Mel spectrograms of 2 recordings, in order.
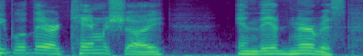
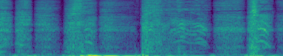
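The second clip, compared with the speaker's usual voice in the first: laugh; 3 dB quieter than usual. Real, not acted. Nervous retake laugh.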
